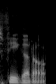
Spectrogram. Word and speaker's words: Figaro: In Italian it's Figaro, right?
